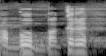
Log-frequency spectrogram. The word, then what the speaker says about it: ابو بکر: لوگ کچھ بولتے ہیں، صحیح تلفظ ہے ابو بکر رضی اللہ تعالی عنہ، آخر کا کاف اور را دونوں ساکن ہیں۔ میں بیسیکلی کے پی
